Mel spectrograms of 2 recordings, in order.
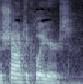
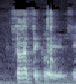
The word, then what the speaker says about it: Chanticleers: How do you say? – The Chanticleers. – I believe it's the Chanticleers. – Chanticleers, yeah. What up, they get mad. For some reason, they get mad if you mispronounce that.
